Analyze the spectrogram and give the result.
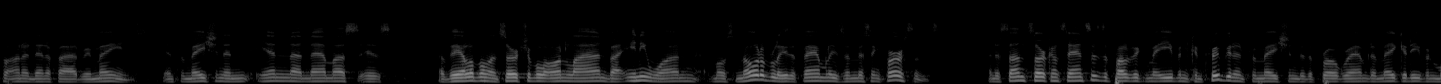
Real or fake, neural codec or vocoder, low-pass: real; none; 7.2 kHz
